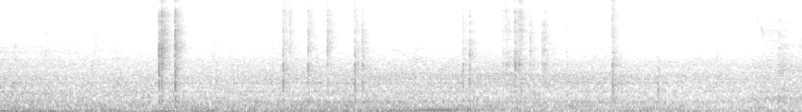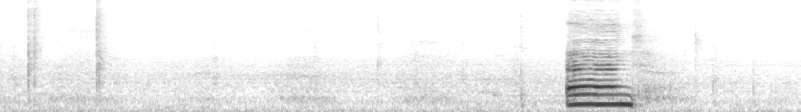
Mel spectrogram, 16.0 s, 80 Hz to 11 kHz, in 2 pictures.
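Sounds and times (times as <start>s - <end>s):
screwdriver clicks and taps: 1.6s - 1.9s, 2.7s - 3.8s.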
